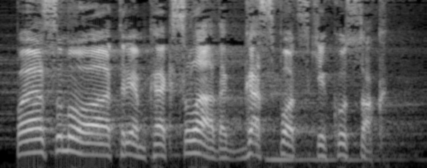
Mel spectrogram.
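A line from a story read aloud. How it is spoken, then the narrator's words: Coarse peasant guffawing. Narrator (Russian): хохотал уродливый грязный крестьянин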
